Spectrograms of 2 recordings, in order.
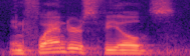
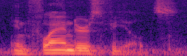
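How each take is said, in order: Both takes have the same delivery.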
